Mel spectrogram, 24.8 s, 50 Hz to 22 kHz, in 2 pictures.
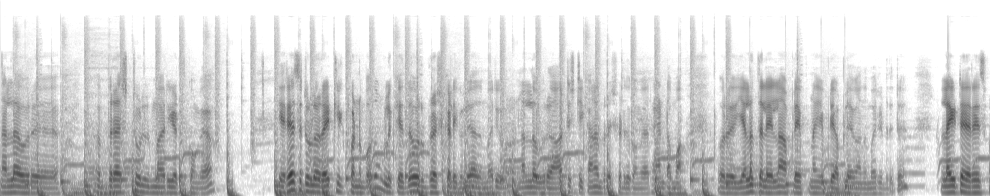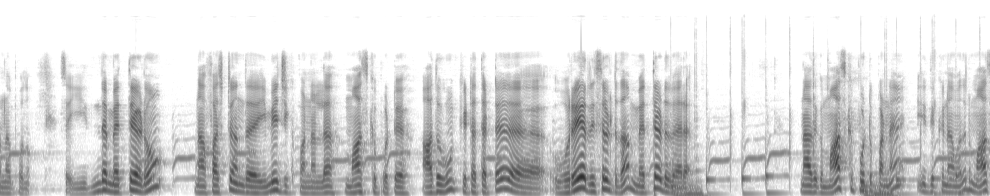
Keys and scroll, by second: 1.7 e, 21.9 v, 22.7 ctrl+b, 24.1 Return, 24.4 ctrl+l.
